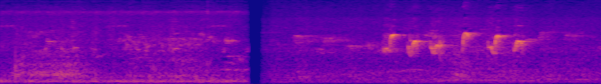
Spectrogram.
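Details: A young wild stripe-throated bulbul on a hillside durian orchard in Thailand, singing its local dialect song, gives one quick, bubbly phrase of about six bright notes, each a fraction of a second, after low background noise.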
